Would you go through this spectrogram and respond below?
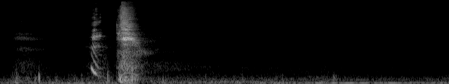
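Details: A quick indrawn breath, then one loud explosive sneeze, followed by quiet; sneezing with a bad summer cold caught from a family member.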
